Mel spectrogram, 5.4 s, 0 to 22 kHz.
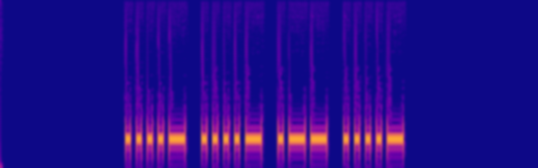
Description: Morse code, heard as a keyed tone, about 22 wpm, 700 Hz. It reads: 44W4
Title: Four Challenging Letter-Number Combinations 22wpm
